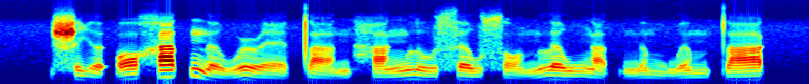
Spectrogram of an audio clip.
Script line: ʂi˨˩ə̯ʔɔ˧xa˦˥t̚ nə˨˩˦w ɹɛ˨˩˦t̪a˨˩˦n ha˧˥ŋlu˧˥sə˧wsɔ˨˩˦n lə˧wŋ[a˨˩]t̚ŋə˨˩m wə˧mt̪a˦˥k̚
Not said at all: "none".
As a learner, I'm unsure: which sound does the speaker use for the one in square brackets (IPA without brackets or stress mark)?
a˨˩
